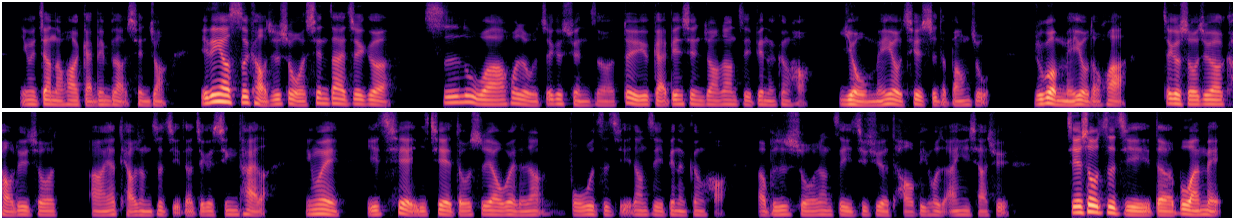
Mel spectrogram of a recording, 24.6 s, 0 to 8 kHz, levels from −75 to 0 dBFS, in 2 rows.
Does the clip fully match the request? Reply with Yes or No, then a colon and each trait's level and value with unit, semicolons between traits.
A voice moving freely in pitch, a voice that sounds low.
No: average, 3.0 semitones; low, 110 Hz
